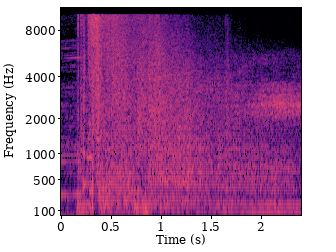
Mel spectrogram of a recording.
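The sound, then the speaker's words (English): A heavy sci-fi blaster cannon opens fire on a garrison, a loud, dense, booming roar that holds across the whole clip. A sharp burst stands out near the start, and no one talks. “Castian's face drops before he mumbles, "Oh, they took the blaster cannon off the ship." The rancor comes to a lumbering halt just as the weapon winds to life and opens fire on the garrison.”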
